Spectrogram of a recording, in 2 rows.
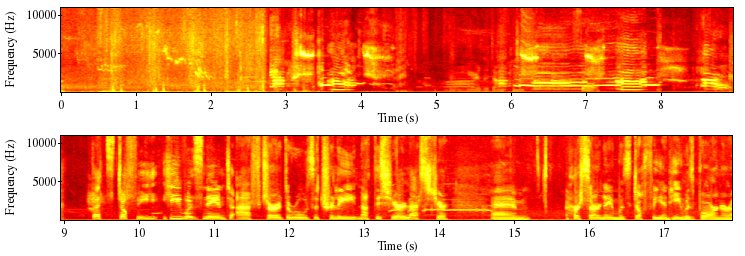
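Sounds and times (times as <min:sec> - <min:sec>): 
miniature pigs rustling and trampling outdoors: 0:00.0 - 0:06.7
miniature pigs squealing outdoors: 0:02.8 - 0:09.0
speech: 0:09.7 - 0:17.9.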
